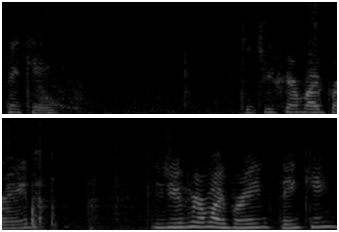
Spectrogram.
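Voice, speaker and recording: A woman speaks quietly in a high pitch, with light background noise behind her. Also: ordinary pitch variation, moderate pace, big swings in loudness. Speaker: crafting youtuber. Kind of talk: live stream craft tutorial. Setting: livestream at craft desk, noisy chair. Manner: quiet while working; halting, hesitant. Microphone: phone near.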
